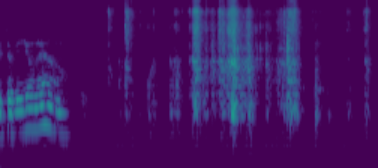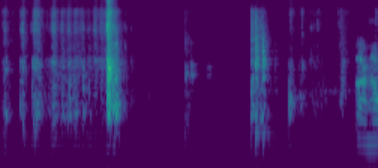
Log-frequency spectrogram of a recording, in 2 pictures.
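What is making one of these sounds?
Cardboard packaging rustles and scrapes as a box is opened.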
